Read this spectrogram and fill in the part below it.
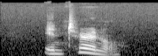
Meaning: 1. Of or situated on the inside 2. Of or situated on the inside.: Within the body 3. Of or situated on the inside.: Concerned with the domestic affairs of a nation, state or other political community
- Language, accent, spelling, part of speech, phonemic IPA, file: English, US, internal, adjective, /ɪnˈtɜɹ.nəl/, En-us-internal.ogg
